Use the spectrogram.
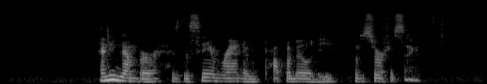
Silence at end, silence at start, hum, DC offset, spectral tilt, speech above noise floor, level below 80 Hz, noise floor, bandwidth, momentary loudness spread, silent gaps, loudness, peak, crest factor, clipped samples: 0.65 s; 1 s; none; under 0.1%; -5.5 dB/octave; 33 dB; -78 dBFS; -68 dBFS; 11.5 kHz; 14 LU; none; -36 LUFS; -16 dBFS; 22 dB; under 0.1%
